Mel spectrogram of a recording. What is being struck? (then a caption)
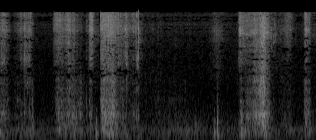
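Pile of coarse sand. A thin red stick pokes and digs into a tray of loose, coarse sand, making about seven bright, dry scratching and rasping bursts separated by quiet pauses. Coins sit still at the edge of the tray and are not touched.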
